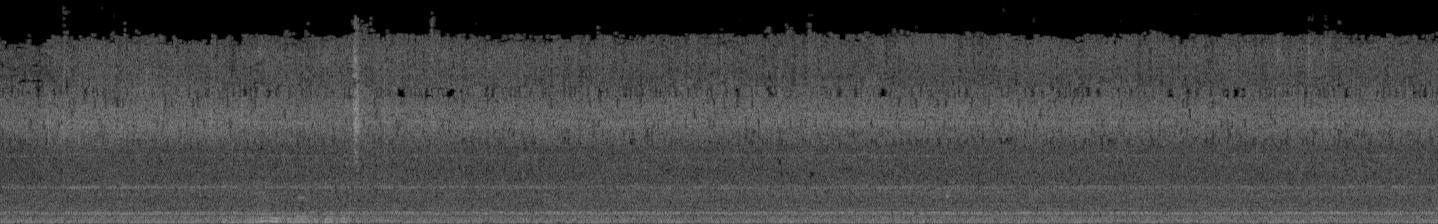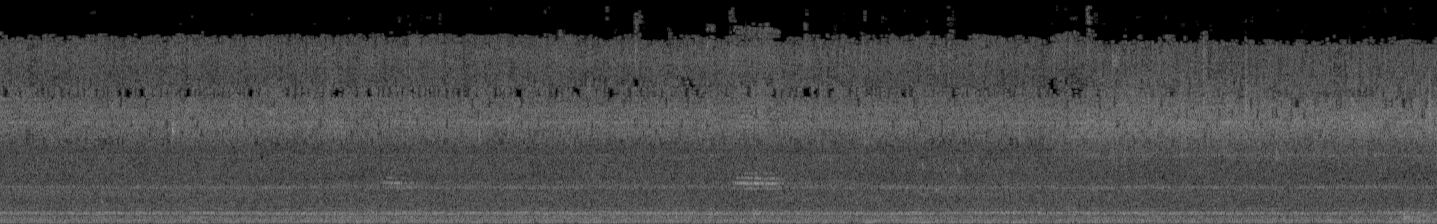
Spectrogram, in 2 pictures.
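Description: Steady mechanical hum with a few constant tones running underneath, unchanging throughout.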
